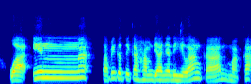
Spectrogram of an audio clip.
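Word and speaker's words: وإنّا: Wanna, betul atau salah tuh? Salah. Jadi maknanya jadi bukan sesungguhnya. Harusnya kan wa inna, tapi ketika hamzahnya dihilangkan, maka akan menyangka itu hamzah wasol.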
